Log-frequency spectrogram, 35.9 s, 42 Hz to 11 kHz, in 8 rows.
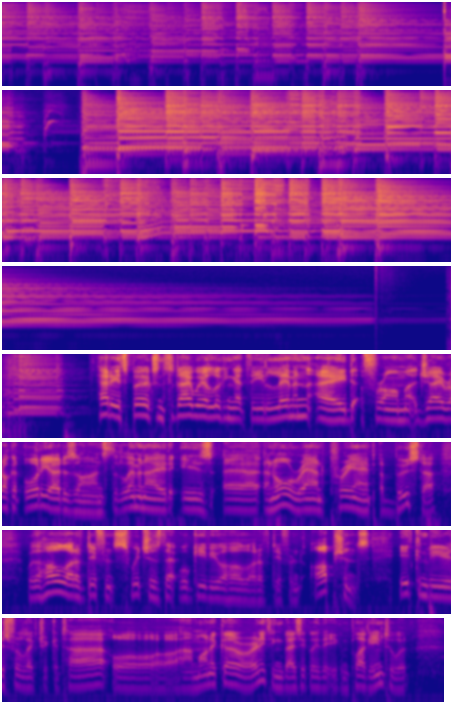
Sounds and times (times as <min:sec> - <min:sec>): Guitar: 0:00.0 - 0:21.4.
